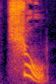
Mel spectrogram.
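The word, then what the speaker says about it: 树: 나무는 나무 숫자를 써서 중국식으로 발음하면 슈 슈 한 번 더 슈 슈 그렇죠 위에서 아래로 뚝 떨어지는 슈 발음이고 아 이게 나무 끝이에요네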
